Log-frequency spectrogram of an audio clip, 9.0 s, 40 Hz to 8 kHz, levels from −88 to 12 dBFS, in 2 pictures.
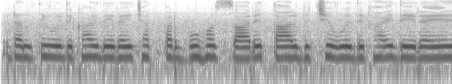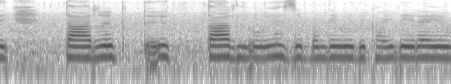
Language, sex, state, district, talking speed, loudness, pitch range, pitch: Hindi, female, Chhattisgarh, Bastar, 180 wpm, -29 LUFS, 210-220 Hz, 215 Hz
